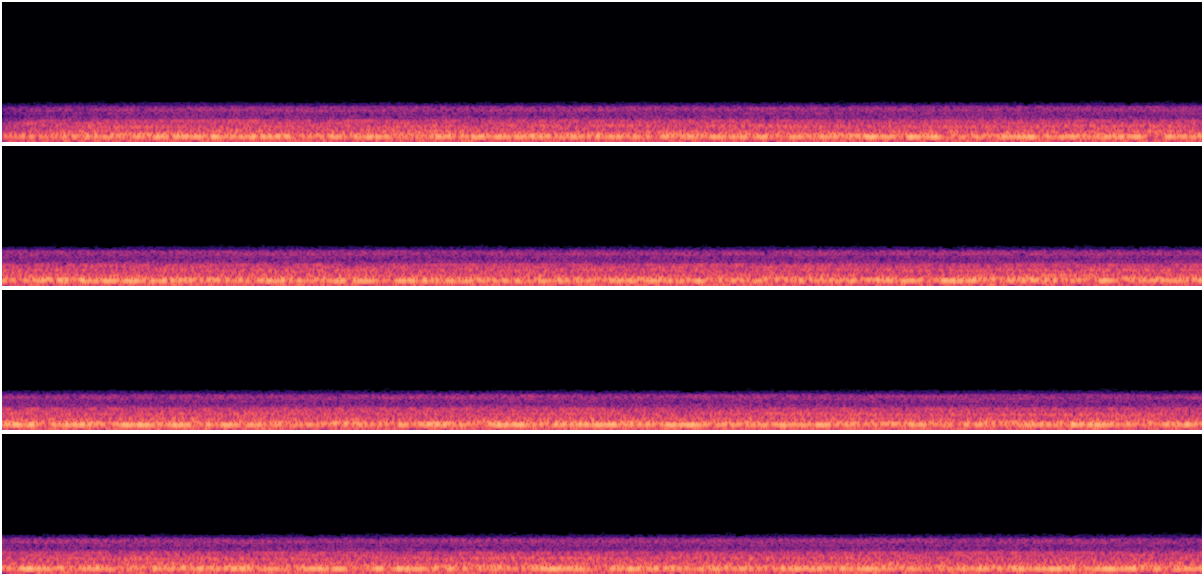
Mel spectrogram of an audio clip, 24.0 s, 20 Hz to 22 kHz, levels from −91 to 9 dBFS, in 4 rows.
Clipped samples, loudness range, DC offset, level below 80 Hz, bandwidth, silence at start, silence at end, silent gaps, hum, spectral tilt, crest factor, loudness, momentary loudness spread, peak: under 0.1%; 1 LU; under 0.1%; -30 dBFS; 1.1 kHz; 0 s; 0 s; none; none; -18 dB/octave; 12 dB; -17 LUFS; 3 LU; -4 dBFS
